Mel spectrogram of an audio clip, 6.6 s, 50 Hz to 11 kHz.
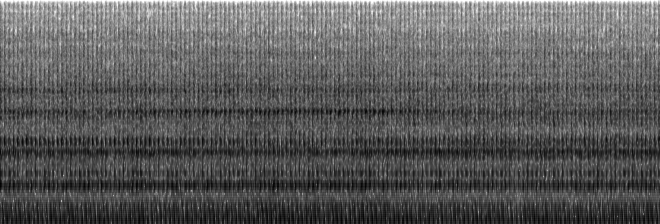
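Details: Engine that burned 6 liters of oil over under 2000 km, after rebuild with new pistons, rings, pins and connecting rods, warm after about 15 minutes running: steady, even idle beat, no roughness or knocking; sounds healthy.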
